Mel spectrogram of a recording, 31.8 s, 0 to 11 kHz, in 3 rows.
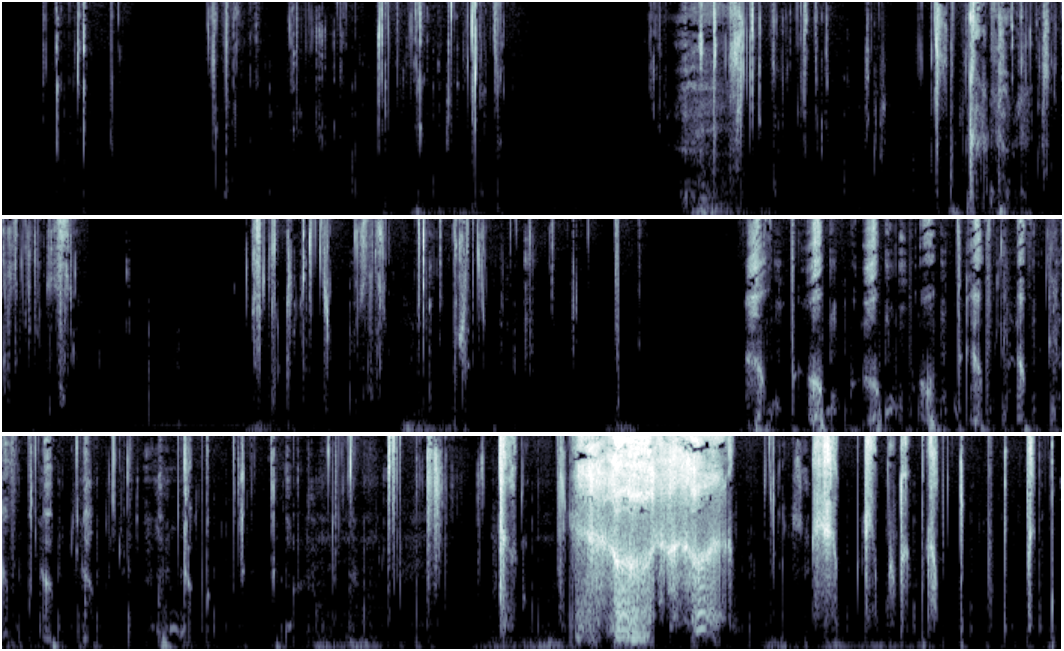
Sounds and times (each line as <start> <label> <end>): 6.4 wet, sloppy eating noises 12.4
13.0 wet, sloppy eating noises 17.0
18.0 biting 31.7
18.0 wet, sloppy eating noises 31.7
24.0 slurping 31.7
